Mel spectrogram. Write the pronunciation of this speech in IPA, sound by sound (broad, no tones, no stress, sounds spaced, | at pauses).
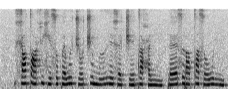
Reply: xʲ ɯ tˤ e x i xʲ e s o p ɛ w ɯ t͡ʃ o t͡ʃ ɯ m ɯ ɦ e x ɛ t͡ʃ e d a ħ i | ɾ ɛ s ɯ ɾ ʌ tˤ e s o w i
